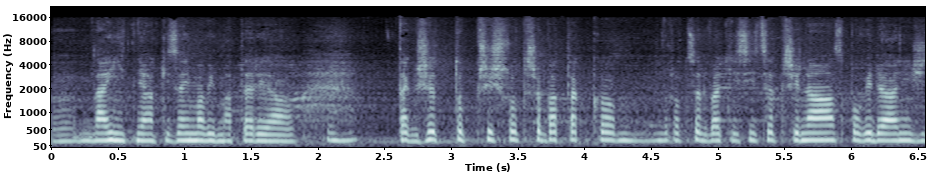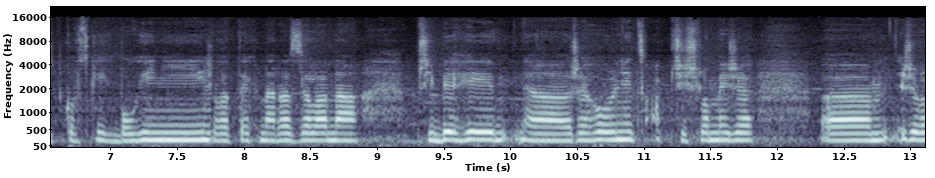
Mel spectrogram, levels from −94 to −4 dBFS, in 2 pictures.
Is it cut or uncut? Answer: cut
